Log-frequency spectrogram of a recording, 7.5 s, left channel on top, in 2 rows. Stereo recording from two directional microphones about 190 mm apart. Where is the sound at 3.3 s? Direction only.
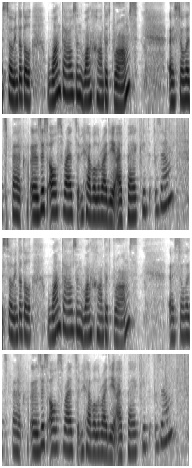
60° left (ahead or behind); by 6.5 s 40° left (ahead or behind).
